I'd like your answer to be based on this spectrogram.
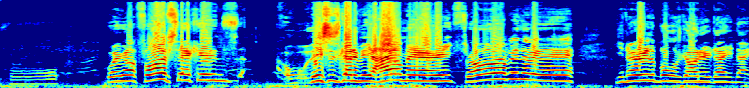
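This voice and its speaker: A man with an Australian accent speaks at a moderate pace, his pitch extremely high. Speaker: sports commentator. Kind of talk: live commentary. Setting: outdoors. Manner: loud; animated.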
